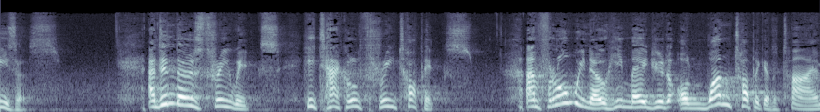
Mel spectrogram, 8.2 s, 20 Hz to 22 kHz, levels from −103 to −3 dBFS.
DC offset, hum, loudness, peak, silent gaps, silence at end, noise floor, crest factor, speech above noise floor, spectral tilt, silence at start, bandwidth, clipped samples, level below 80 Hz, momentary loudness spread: under 0.1%; none; -15 LUFS; 0 dBFS; none; 0 s; -53 dBFS; 16 dB; 38 dB; -6 dB/octave; 0 s; 13.5 kHz; under 0.1%; -60 dBFS; 18 LU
